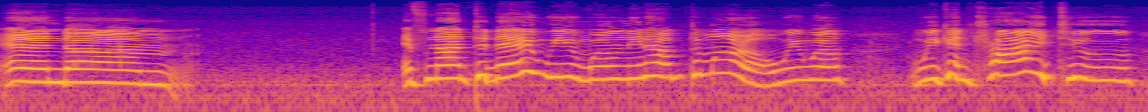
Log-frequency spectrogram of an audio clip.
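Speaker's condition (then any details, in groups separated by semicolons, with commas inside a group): Cerebral palsy; speech therapy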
